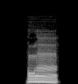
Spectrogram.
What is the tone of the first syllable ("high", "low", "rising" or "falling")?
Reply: falling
